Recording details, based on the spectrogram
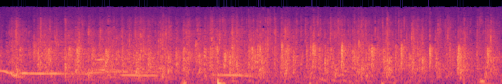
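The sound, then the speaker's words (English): A crowd claps steadily for about five seconds for a discussion panel as an event wraps up, dense and continuous applause with a faint whistle or cheer rising briefly near the start. “A big round of applause first for our panel.”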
